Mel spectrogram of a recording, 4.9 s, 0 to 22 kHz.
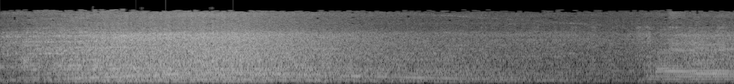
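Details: Toyota Vigo diesel revved to 3,000–3,500 rpm before injector cleaning, owner reporting poor acceleration, black smoke and slightly higher fuel use: revs up cleanly, holds, drops back smoothly; pulls freely, pipe judged not clogged.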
